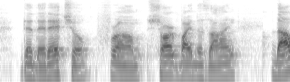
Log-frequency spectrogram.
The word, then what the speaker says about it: Derecho: I also checked out the Derecho, I'm Hispanic, right? I'm gonna say it right. The Derecho from Sharp by Design.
